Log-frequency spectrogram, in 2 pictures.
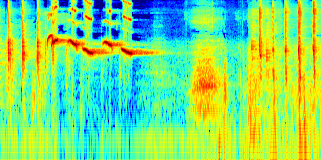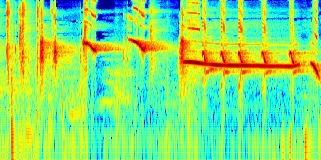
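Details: Greater green leafbird mixing descending whistled slurs with dry clicking and chatter, closing on a run of long falling whistles.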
